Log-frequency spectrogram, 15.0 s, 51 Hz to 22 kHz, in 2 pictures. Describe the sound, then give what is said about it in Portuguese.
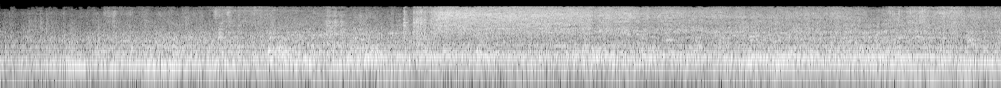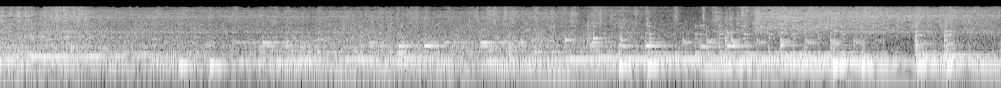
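A train rolls steadily along the rails, a continuous rumble with faint clattering, and a whining, tonal squeal rising from the wheels during the second half. It is the Seibu Railway sightseeing train '52 Seats of Happiness' in Japan. “Neste programa de hoje, vamos fazer uma viagem lenta, mas romântica, a bordo do trem 52 Assentos de Felicidade.”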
